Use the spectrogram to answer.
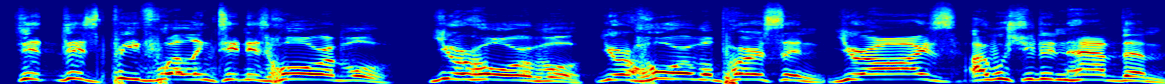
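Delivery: high, shouted mock-furious chef tirade; hammed-up screaming chef berating a cook; squeaky furious TV chef; Gordon Ramsay rant. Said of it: "Pretend you're him for a second".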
